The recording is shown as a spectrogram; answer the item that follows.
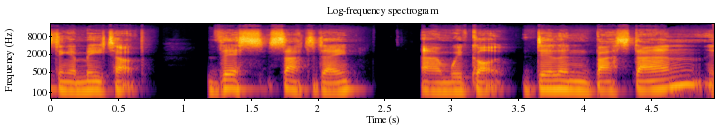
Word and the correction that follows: Bastian: Is that how you pronounce it? – Dylan Bastian.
